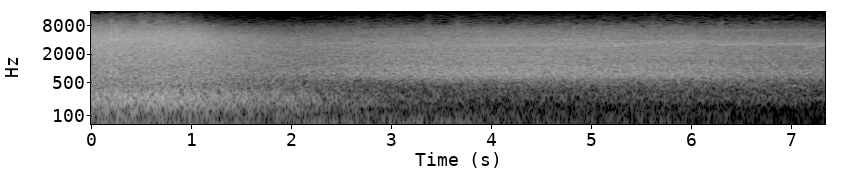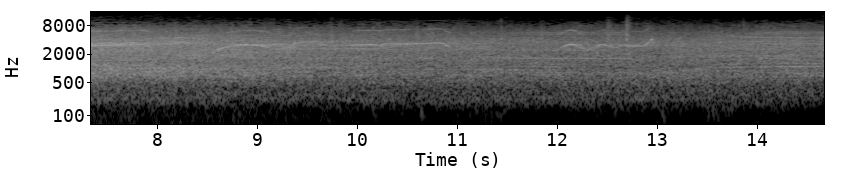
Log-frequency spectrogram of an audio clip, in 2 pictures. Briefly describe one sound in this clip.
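A large crowd roars and cheers in a vast open arena, slowly fading.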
